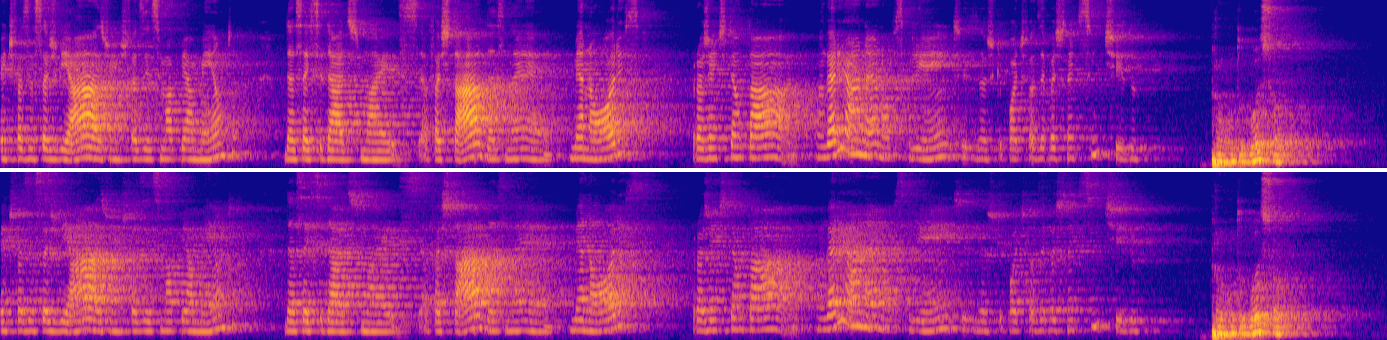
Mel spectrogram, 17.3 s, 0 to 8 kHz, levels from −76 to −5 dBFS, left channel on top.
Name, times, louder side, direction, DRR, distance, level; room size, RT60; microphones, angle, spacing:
voice 1, 0.0-3.0 3.2-8.0 8.7-14.2, left 3 dB, 50° left, 4 dB, 0.5 m, -23 dB
voice 2, 15.1-16.0, equal, ahead, -3 dB, 1.6 m, -16 dB
17.5 x 8.3 x 2.9 m, 2.3 s
head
